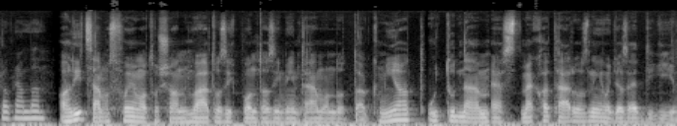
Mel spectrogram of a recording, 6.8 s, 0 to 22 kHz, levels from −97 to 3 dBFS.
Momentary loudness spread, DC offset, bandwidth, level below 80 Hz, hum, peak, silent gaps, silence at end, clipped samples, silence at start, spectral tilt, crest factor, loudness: 5 LU; under 0.1%; over 20 kHz; -34 dBFS; none; -6 dBFS; none; 0 s; under 0.1%; 0 s; -6 dB/octave; 16 dB; -23 LUFS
